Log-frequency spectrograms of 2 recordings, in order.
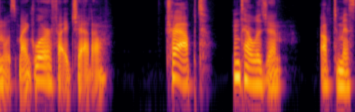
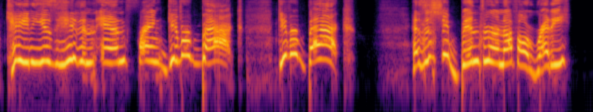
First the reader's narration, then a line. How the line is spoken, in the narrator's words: screaming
